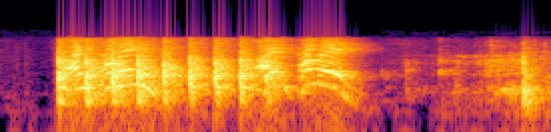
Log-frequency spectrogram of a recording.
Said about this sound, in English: It can mean only one thing. No friend would knock in such a fashion.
